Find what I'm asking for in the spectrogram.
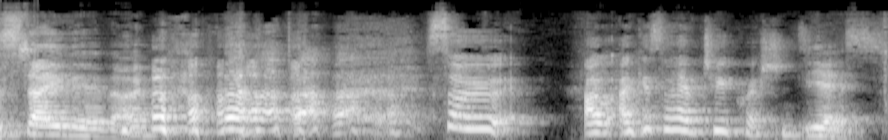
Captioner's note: both laughing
